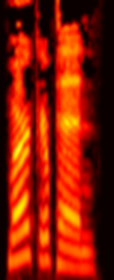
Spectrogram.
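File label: "marker pen", English, British English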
